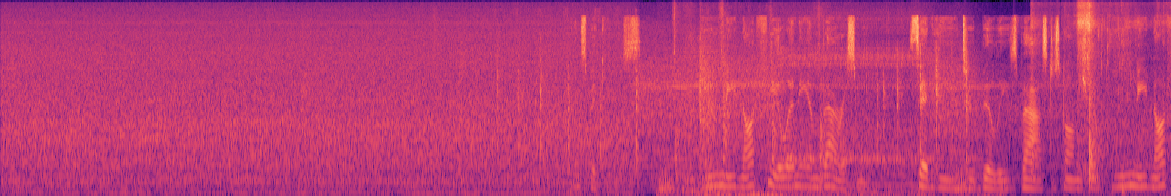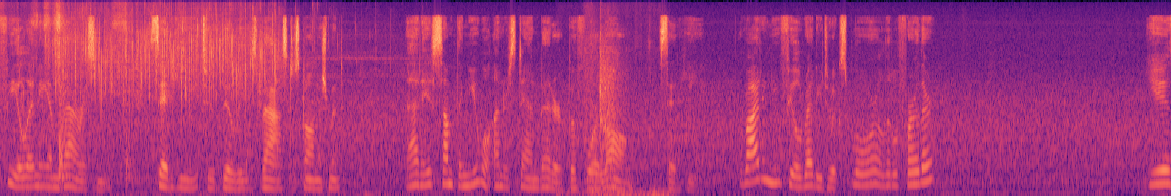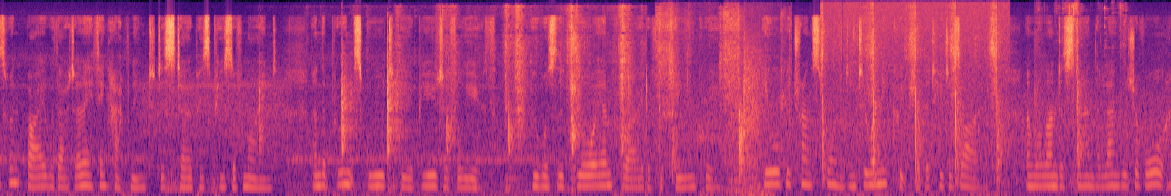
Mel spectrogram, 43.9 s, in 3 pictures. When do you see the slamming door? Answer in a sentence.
You can hear the slamming door from 8.4 to 9.8 s, from 21.7 to 23.1 s and from 38.1 to 39.0 s.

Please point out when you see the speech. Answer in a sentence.
You can hear the speech from 7.2 to 8.1 s, from 8.8 to 18.9 s, from 19.7 to 26.5 s and from 29.0 to 43.8 s.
